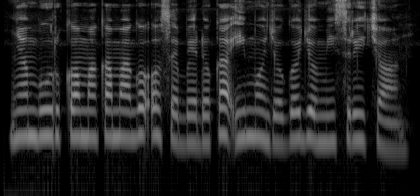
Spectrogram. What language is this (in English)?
Luo (Kenya and Tanzania)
